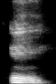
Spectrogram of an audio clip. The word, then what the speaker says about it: y: And that Y in Spanish is pronounced E, right? And it means and, okay?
